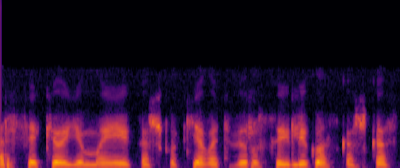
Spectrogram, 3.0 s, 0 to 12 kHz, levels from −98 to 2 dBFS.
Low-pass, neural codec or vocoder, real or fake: 7.2 kHz; none; real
